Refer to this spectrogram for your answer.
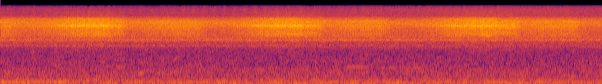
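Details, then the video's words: Cicadas calling from the shore of Table Rock Lake in southern Missouri on a very warm Saturday: a high, hissing buzz that swells and fades in pulses about every one and a half seconds, with a faint low hum of boats beneath. "Boating Lake Sounds and Cicadas"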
